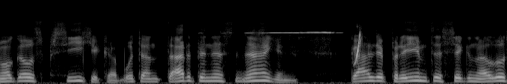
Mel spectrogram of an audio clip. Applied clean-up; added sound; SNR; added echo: neural diffusion model UNIVERSE++.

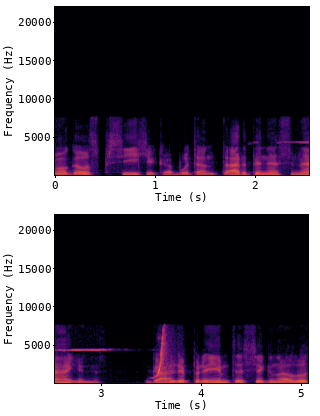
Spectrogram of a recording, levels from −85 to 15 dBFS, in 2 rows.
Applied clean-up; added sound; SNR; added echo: neural mask model RNNoise.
